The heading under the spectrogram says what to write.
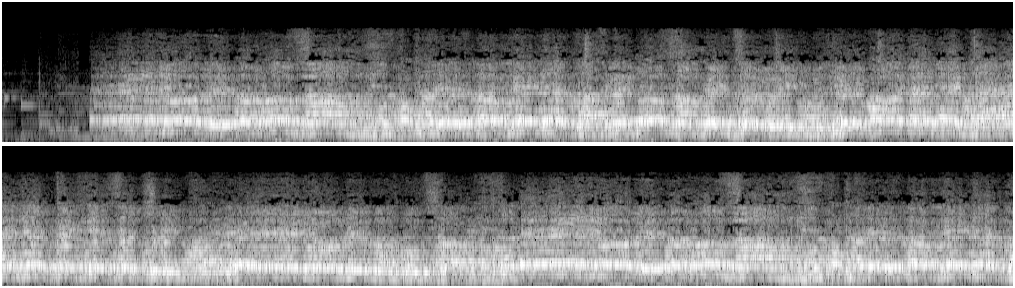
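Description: A large crowd of Chelsea football fans sings a terrace chant together, a version of a chant adapted by Manchester United supporters, a loud, continuous mass of voices carrying a rising and falling melody for the whole stretch, with a stadium's echoing roar.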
